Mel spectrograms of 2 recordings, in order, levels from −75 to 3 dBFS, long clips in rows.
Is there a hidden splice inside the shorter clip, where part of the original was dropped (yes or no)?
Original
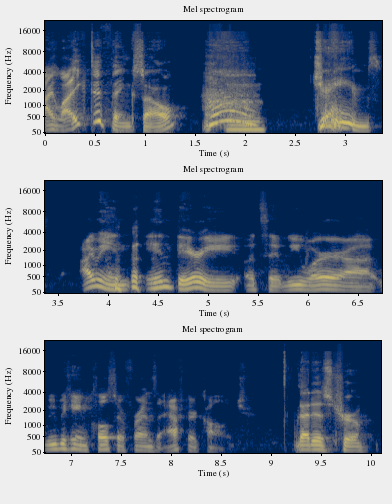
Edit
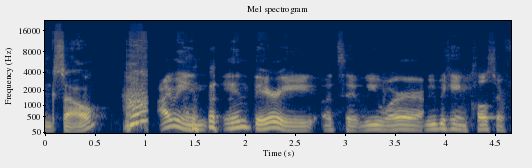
yes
